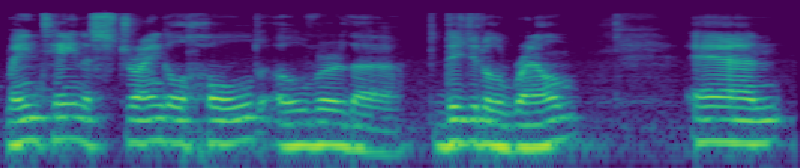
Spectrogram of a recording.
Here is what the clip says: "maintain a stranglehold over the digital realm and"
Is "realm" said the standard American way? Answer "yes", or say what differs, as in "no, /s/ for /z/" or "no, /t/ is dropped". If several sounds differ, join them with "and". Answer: yes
